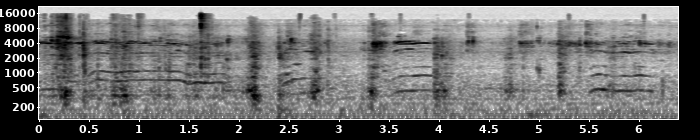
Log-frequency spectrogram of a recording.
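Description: Quiet close-up chewing of a tortilla chip with spinach dip, with soft mouth clicks scattered through. A faint voice wavers in the background now and then.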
